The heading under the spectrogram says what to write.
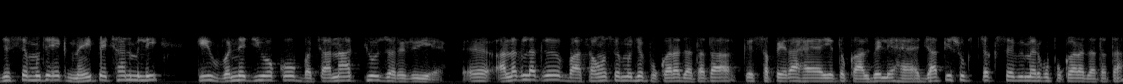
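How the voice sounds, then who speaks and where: A man with a high-pitched voice talks with hardly any pauses. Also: ordinary pitch variation. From Rajasthan, village near Pushkar. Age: 40s. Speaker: wildlife conservationist, radio listener. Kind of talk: radio listener phone-in testimony. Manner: halting.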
